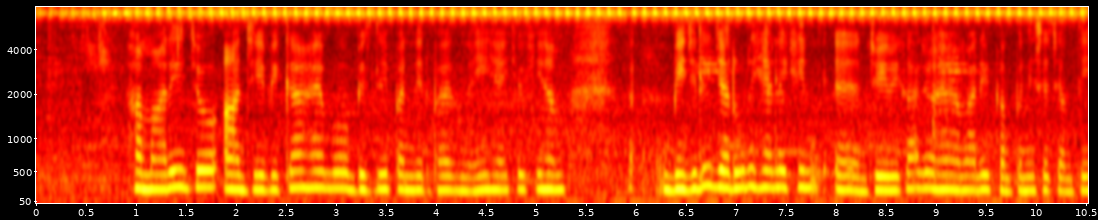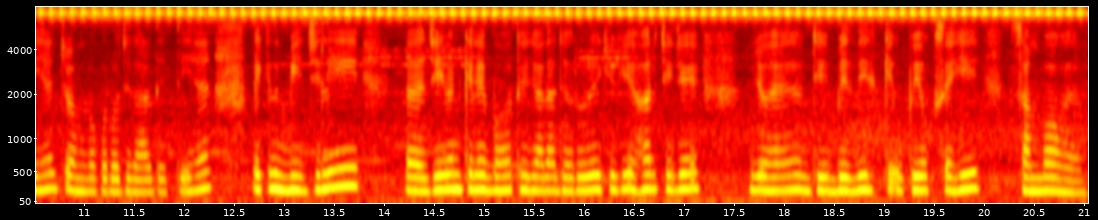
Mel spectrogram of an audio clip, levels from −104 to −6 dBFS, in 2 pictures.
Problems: constant background noise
